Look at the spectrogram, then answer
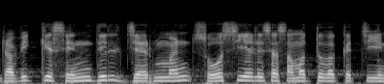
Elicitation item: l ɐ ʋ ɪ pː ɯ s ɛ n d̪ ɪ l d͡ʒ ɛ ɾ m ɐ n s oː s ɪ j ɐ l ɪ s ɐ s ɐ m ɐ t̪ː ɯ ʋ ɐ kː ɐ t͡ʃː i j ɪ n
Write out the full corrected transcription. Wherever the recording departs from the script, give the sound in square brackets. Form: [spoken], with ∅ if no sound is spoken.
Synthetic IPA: [ɾ] ɐ ʋ ɪ [kː] ɯ s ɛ n d̪ ɪ l d͡ʒ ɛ ɾ m ɐ n s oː s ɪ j ɐ l ɪ s ɐ s ɐ m ɐ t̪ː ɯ ʋ ɐ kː ɐ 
